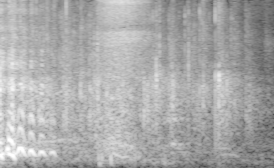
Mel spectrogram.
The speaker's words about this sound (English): I think it might be bad to clap for yourself in demos, but I don't care.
